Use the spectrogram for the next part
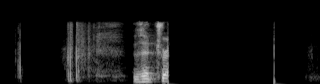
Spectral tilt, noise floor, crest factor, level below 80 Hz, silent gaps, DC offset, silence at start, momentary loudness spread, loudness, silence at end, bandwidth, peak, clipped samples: -3 dB/octave; -39 dBFS; 24 dB; -60 dBFS; 0.32-0.47 s; under 0.1%; 0.2 s; 20 LU; -20 LUFS; 1.5 s; 8.2 kHz; -2 dBFS; under 0.1%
